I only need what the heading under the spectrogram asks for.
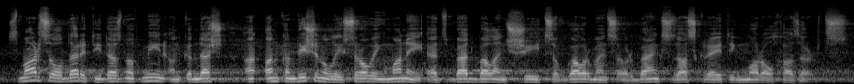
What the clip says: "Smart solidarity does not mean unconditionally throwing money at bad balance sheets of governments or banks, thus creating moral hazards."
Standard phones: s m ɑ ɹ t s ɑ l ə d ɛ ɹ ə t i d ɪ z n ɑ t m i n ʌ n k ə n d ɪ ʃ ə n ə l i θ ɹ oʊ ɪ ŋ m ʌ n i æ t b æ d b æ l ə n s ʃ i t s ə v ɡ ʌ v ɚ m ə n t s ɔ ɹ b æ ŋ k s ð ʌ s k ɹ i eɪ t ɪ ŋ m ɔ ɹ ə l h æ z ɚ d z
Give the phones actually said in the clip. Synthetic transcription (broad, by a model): s m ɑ ɹ t s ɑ l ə d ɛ ɹ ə t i d ɪ z n ɑ t m i n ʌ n k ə n d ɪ ʃ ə n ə l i t ɹ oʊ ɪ ŋ m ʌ n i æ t b æ d b æ l ə n s ʃ i t s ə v ɡ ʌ v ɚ m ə n t s ɔ ɹ b æ ŋ k s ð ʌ s k ɹ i eɪ t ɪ ŋ m ɔ ɹ ə l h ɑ z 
